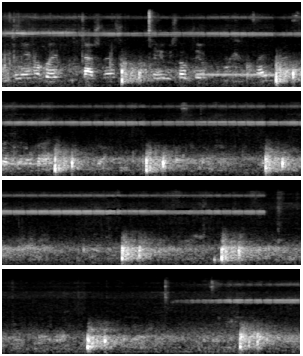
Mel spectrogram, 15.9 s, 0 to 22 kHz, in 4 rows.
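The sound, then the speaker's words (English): Repeated sharp pops of fireworks go off at irregular intervals on July 6th, over a steady high-pitched insect-like drone, with faint voices murmuring in the background. “Gunshots or fireworks? Oh, yeah. It was July 6th.”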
